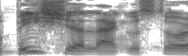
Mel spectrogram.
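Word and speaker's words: Villa La Angostura: as well, just outside the town of Villa Langostura, or Villa Langostura as they pronounce it here in these parts.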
